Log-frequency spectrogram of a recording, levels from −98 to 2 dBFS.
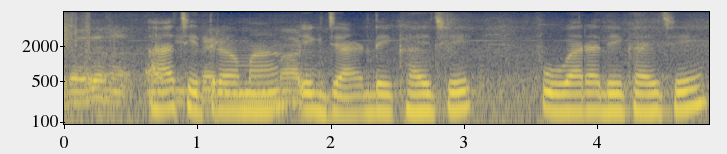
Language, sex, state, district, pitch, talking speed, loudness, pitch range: Gujarati, female, Gujarat, Gandhinagar, 155 Hz, 110 wpm, -14 LUFS, 155-165 Hz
